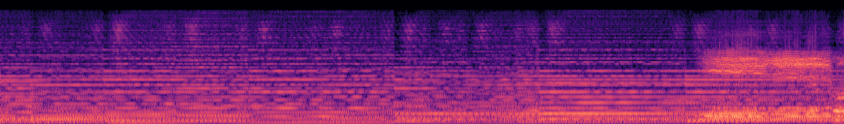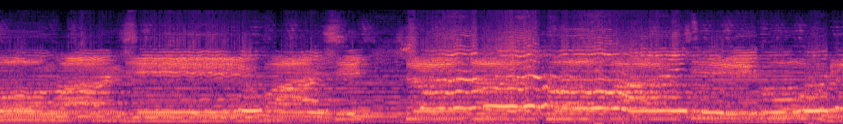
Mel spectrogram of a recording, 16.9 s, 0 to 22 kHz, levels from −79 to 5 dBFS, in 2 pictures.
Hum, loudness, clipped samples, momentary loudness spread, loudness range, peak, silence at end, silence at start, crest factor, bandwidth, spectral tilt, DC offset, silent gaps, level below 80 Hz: none; -12 LUFS; under 0.1%; 15 LU; 14 LU; -4 dBFS; 0 s; 0 s; 10 dB; 16 kHz; -4 dB/octave; under 0.1%; none; -40 dBFS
